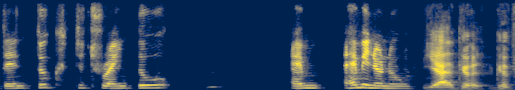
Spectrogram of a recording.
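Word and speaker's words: Eminönü: I visited Hagia Sophia and then took the train to Eminonu. Yeah, good. Good pronunciation. Eminonu.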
